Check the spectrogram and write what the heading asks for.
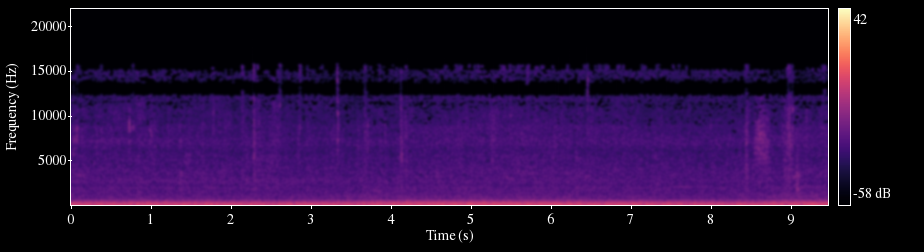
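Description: Jet airliner cabin noise on landing approach, heard from a window seat: a loud, steady low rumble.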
